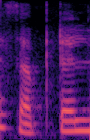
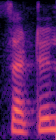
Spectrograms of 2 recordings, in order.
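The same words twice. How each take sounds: First: "सब्टल" with the b wrongly pronounced; sounded b. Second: "सटल" said with no b sound; silent b. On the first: Teacher showing students the mistake to avoid, b pronounced in "सब्टल". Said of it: "सब्टल नहीं होता". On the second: Teacher showing students the silent b, correct pronunciation "सटल". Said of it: "बी silent रहता है". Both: Shown as a demonstration.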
